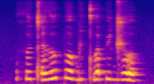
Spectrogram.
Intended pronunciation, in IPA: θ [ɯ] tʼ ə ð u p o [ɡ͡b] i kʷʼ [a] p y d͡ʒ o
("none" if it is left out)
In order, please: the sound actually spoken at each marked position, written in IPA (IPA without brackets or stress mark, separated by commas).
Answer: u, b, a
